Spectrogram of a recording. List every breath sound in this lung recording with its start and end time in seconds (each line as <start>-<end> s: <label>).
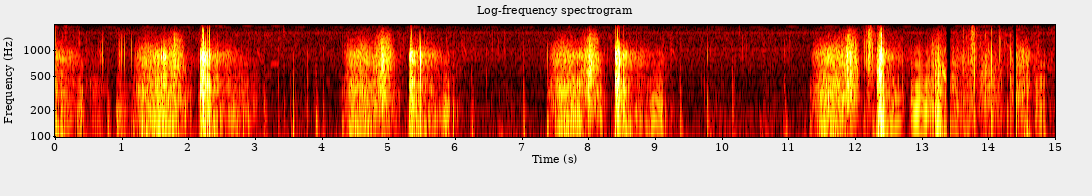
1.12-2.05 s: inhalation
1.12-2.07 s: crackles
2.09-2.56 s: crackles
2.09-3.21 s: exhalation
4.31-5.14 s: inhalation
4.31-5.14 s: crackles
5.29-6.13 s: exhalation
5.29-6.13 s: crackles
7.36-8.29 s: inhalation
7.36-8.29 s: crackles
8.36-9.17 s: crackles
8.36-9.29 s: exhalation
11.39-12.20 s: inhalation
11.39-12.20 s: crackles
12.27-12.62 s: crackles
12.27-12.79 s: exhalation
